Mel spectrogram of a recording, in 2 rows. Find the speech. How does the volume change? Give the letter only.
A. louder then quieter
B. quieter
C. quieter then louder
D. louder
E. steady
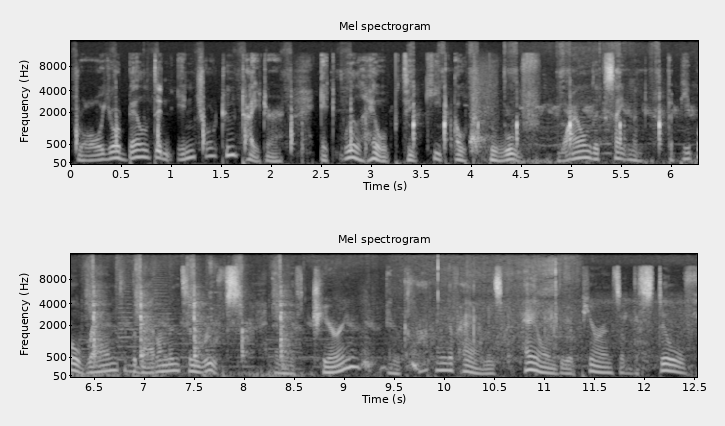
E.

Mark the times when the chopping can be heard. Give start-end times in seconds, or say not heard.
0.0-8.6.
